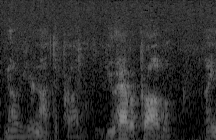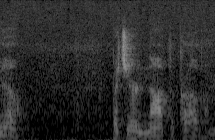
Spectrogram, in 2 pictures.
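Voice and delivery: soft, low and tender reassurance; a gentle voice of truth, hushed. Retold or imitated. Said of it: "this gentle truth saying".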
